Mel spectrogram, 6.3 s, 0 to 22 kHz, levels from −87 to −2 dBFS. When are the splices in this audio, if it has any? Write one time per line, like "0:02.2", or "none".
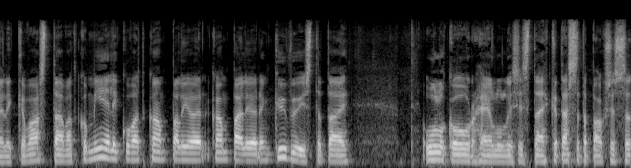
none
